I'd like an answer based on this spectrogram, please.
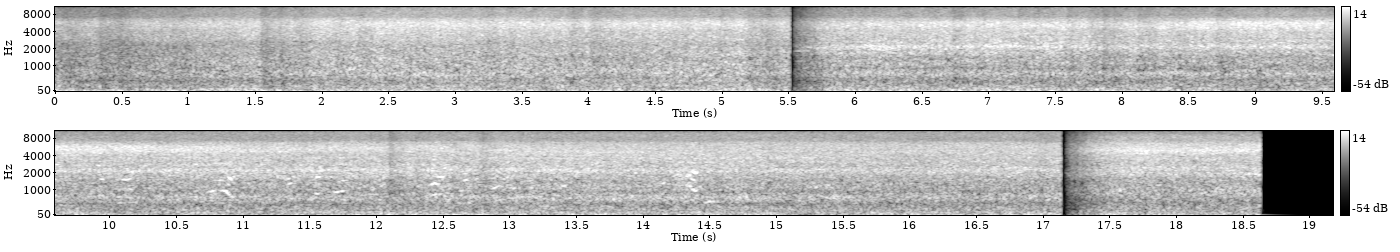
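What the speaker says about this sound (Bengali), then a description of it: "গেলাম জোনা ওয়াটার ফলস দেখতে ঝর্ণাটা পুরো মাথার উপর পড়ছে" A waterfall, Jonha Falls near Ranchi, roars loudly and continuously, a dense rushing wash of falling water that stays steady throughout.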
